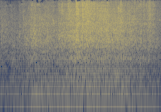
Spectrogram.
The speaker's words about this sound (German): Durch die Grenzstadt Boten fahren derweil jeden Tag hunderte chinesische Lkw und mehrere Güterzüge.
